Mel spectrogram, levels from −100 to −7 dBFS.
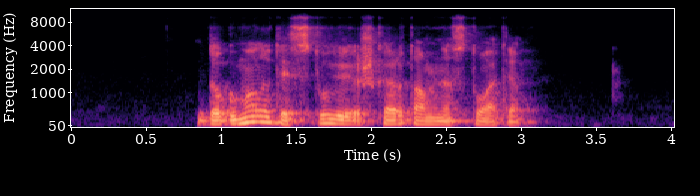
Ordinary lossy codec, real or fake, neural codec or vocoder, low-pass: Opus, 32 kbps; fake; codec, 16 kHz, 16 kbps, FunCodec, trained on LibriTTS, 50 frames a second; 7.2 kHz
